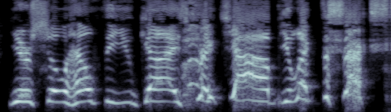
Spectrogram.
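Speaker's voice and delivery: play-acted shrill yell, pitched very high. Retelling what a mother yelled at her children: imitating someone yelling. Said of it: "And she's yelling".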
